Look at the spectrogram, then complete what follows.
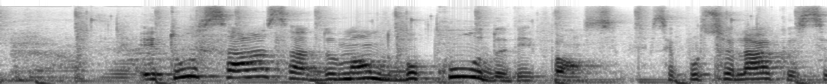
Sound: speaking French

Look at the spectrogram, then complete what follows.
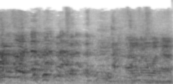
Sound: chuckling

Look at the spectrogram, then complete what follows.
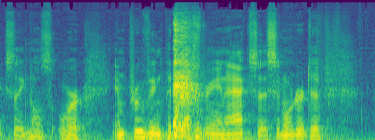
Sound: attendee coughs

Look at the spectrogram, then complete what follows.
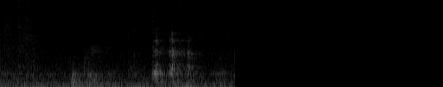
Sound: chuckling

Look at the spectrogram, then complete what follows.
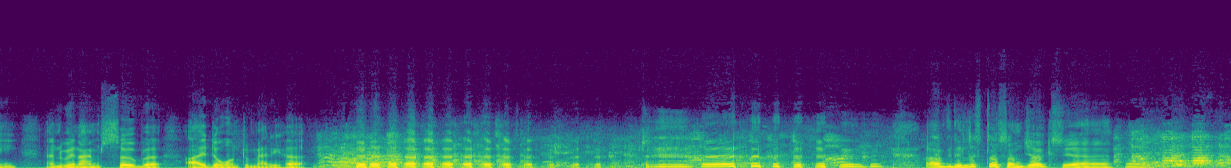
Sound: laughter

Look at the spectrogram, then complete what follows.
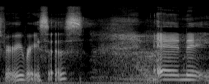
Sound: laughter

